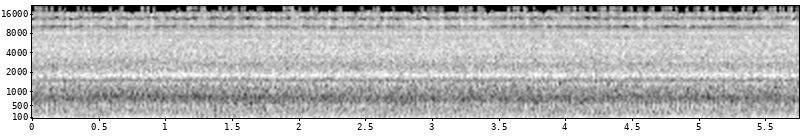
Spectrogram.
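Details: BMW E36 Compact, M4x four-cylinder, about 100,085 original miles, cold idle with no throttle just after start, no check engine light; loud, low, uneven lumpy beat that never settles; rough idle that smooths when warm; owner suspects idle control valve, AFM seems to be working.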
